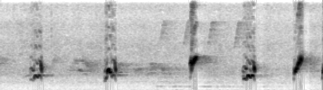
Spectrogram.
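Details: A Red-whiskered bulbul (Pycnonotus jocosus), described as a diligent singer, gives five bright, liquid chirped notes, each a quick upward or downward flick, about every half second, over a faint low hum.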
